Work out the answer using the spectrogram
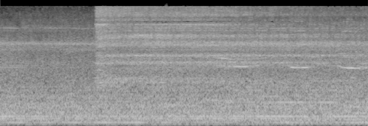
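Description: KCR East Rail electric multiple-unit train pulling into the platform, running past with a steady low hum. About a second in, a sudden high hiss sets in, and thin high wheel squeals come and go near the end as the train slows.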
